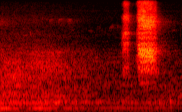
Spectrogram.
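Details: Eurasian jay shouting: after a quiet stretch, two harsh, hoarse screeches, a short one followed by a longer rasping one, broad and noisy in tone.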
